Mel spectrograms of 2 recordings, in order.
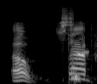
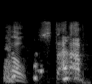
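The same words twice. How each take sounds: First: Loud gleeful cry; excited stab. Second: High loud gleeful cry; excited stab. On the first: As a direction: shout it with glee. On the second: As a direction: shriek it with delight. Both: Pretend. Gleeful mock stabbing sounds.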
